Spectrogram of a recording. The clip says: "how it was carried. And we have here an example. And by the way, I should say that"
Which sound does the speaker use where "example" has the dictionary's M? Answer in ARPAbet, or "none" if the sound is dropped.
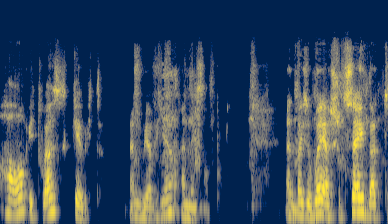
M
